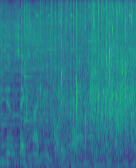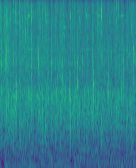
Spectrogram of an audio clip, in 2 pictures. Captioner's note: audience applauding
